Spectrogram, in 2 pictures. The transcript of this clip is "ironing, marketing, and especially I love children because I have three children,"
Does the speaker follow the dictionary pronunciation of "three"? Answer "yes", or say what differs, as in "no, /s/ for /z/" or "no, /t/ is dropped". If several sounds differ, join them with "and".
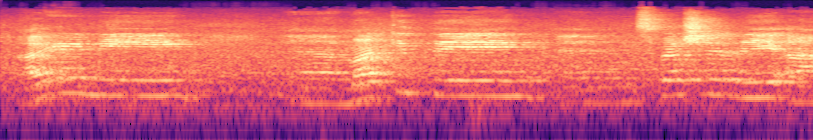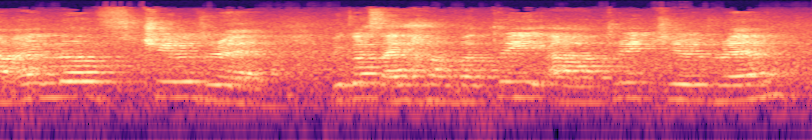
no, /t/ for /θ/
